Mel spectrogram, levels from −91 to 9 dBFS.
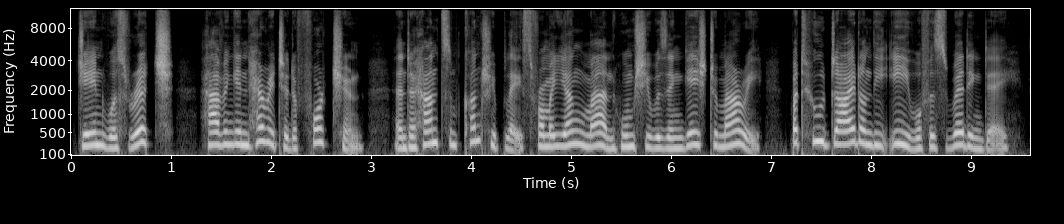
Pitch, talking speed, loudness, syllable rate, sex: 235 Hz, 200 wpm, -16 LUFS, 5.5 syllables/s, female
